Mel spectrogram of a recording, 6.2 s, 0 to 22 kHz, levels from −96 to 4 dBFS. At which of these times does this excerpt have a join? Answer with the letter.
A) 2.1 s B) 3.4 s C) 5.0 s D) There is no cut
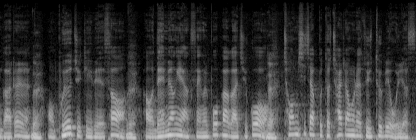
A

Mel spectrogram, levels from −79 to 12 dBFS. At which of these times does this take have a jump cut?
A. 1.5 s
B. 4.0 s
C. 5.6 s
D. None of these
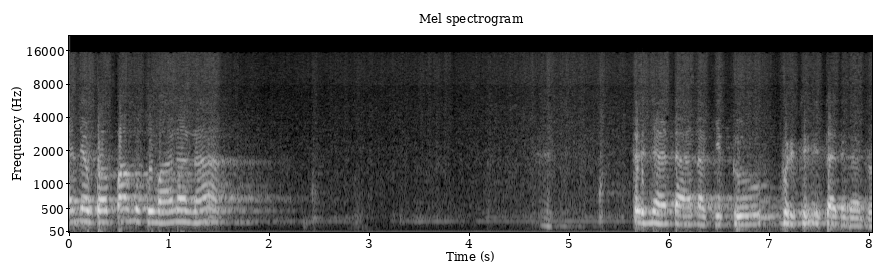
B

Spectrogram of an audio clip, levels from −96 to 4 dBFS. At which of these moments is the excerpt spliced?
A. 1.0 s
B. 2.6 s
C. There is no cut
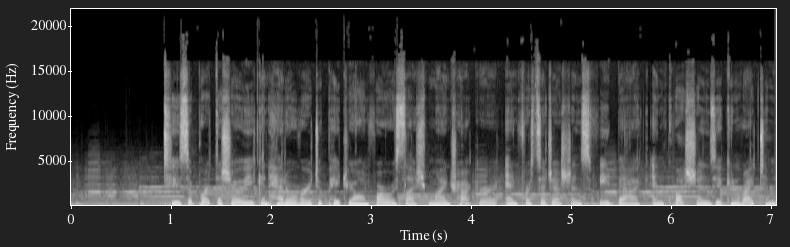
A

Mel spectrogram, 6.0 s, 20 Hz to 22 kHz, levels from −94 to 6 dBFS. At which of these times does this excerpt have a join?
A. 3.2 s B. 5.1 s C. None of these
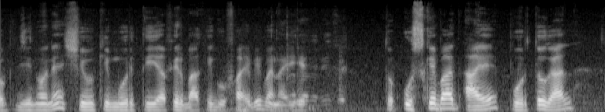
C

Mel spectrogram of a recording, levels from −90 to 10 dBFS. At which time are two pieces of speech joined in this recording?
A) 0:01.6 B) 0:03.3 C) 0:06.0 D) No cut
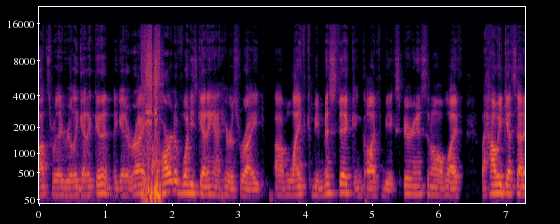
A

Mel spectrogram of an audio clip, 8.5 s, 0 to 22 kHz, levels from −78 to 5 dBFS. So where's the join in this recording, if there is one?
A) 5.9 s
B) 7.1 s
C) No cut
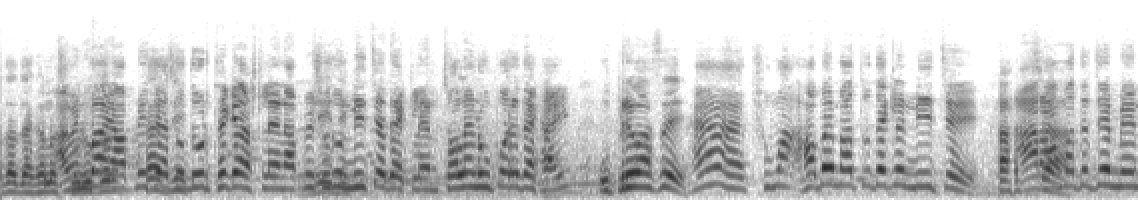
C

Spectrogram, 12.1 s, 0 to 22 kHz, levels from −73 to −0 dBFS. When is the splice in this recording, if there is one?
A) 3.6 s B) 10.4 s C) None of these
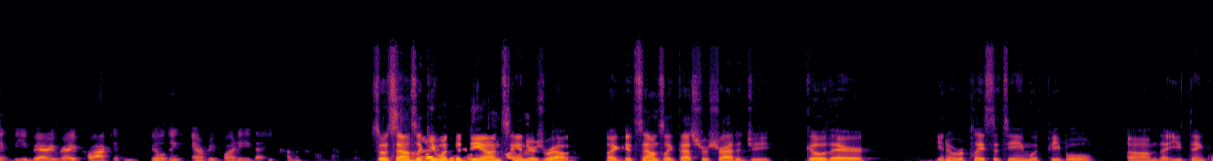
A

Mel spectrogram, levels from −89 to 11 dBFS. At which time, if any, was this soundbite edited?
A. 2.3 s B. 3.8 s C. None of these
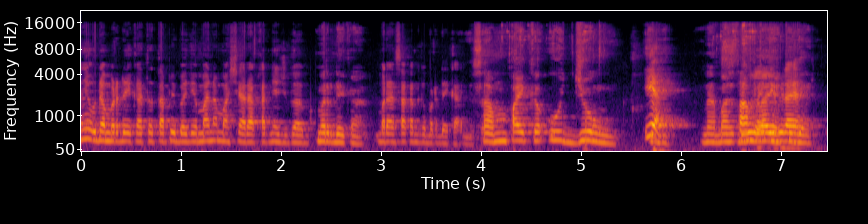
A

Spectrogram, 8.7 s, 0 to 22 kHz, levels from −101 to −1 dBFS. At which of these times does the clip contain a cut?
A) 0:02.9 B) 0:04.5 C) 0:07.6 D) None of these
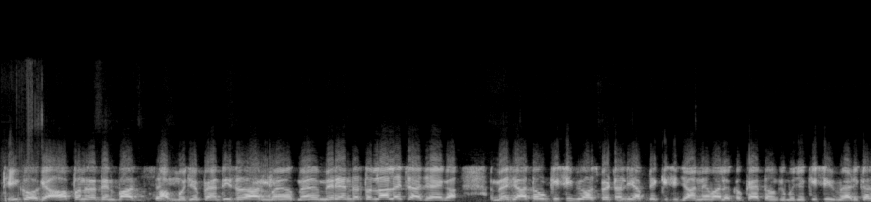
D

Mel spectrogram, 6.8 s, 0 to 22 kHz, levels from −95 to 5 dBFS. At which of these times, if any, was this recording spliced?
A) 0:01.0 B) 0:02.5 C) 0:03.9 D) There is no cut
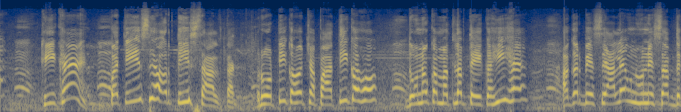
B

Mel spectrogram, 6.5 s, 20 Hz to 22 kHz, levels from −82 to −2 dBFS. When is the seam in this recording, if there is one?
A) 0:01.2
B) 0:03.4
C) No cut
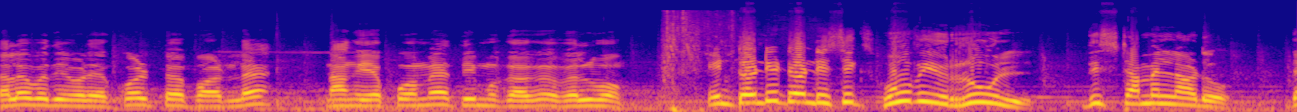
B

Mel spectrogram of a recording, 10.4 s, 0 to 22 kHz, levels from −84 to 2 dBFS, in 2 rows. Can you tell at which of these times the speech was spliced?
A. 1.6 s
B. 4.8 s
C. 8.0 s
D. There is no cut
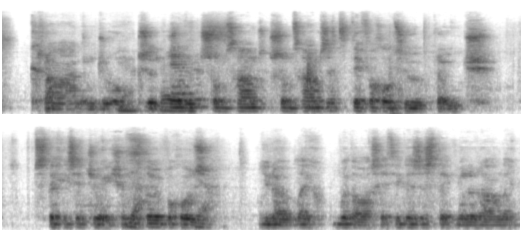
A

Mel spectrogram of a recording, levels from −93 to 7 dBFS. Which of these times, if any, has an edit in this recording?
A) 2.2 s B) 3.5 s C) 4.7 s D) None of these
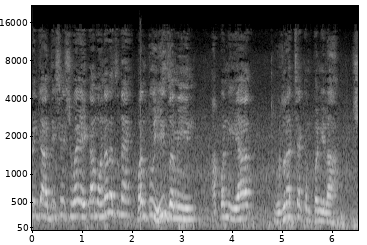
A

